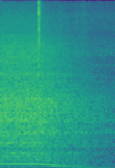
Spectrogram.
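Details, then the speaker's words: Cooling fans running normally when powered directly through a relay tester in place of the relay, bypassing the computer. A steady motor hum sinks smoothly in pitch as the fans spin down after switch-off, so the fans and wiring work. "now i control the fans not the computer not anything else and i turn on the switch there you go"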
